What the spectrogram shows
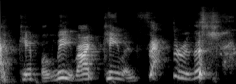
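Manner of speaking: furious, outraged venting. Retelling how the father reacted after seeing the play: imitating an angry father. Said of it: "he was so mad".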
